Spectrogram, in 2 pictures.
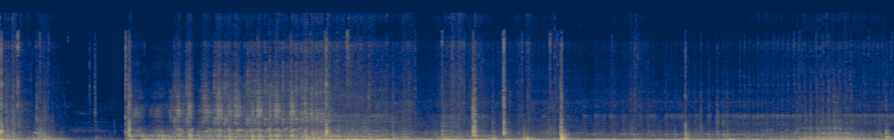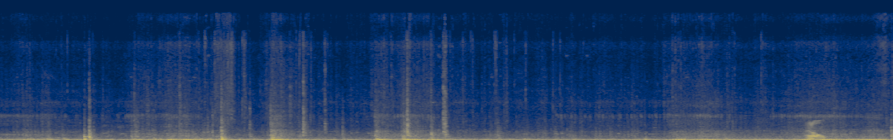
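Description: A hoarded muscle car engine is cranked in second gear with the clutch stuck, giving a loud, rough, sustained mechanical churning under frequent talk.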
